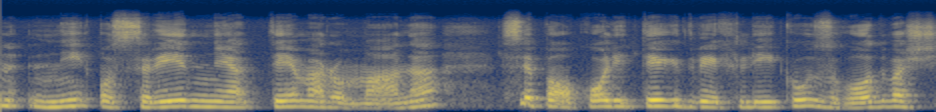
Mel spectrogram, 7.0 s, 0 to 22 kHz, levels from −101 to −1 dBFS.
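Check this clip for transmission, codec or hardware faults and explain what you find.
No faults found anywhere in the recording.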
